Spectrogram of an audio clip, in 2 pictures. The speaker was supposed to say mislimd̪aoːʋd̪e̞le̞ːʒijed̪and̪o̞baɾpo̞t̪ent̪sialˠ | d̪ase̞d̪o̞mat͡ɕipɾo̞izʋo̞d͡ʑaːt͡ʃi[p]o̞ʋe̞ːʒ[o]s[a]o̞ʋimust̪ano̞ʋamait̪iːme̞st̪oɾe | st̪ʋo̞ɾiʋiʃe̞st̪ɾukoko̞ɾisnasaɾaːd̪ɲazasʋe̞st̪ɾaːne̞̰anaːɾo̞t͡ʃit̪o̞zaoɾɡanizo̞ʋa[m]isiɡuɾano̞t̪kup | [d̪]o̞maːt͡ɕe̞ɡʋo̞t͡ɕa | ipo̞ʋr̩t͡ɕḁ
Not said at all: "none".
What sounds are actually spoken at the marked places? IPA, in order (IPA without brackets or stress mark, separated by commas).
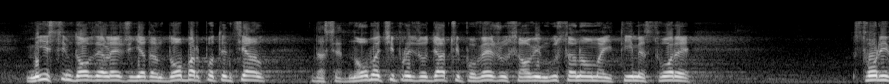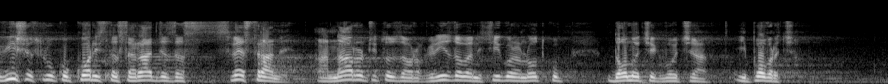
p, u, a, n, d̪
